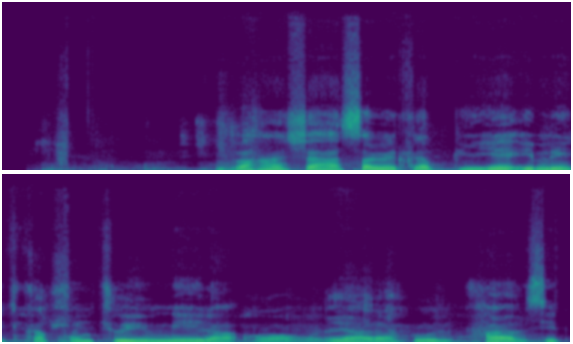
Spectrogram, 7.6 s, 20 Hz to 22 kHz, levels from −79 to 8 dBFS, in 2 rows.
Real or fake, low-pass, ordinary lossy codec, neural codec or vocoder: fake; none; none; codec, 44.1 kHz, 2.6 kbps, SNAC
